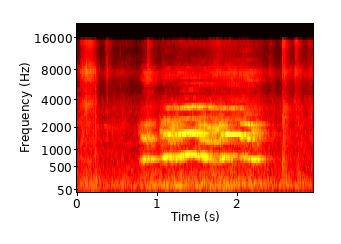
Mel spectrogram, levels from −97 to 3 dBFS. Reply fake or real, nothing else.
fake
